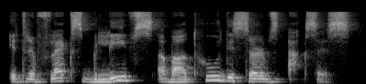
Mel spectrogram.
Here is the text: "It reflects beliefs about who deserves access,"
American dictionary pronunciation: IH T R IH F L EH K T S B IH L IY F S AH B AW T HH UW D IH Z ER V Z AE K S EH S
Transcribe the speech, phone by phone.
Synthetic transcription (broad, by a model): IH T R IH F L EH K T S B IH L IY F S AH B AW T HH UW D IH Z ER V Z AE K S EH S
